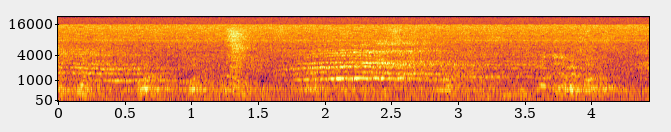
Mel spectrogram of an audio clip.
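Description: Near silence: room tone with faint, distant voices.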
